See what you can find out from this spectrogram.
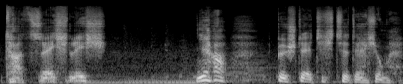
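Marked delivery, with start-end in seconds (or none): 0.0-1.1 sceptical question; dubious, understated response; doubtful. Acted. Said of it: "zog zweifelnd eine Braue hoch". 1.9-2.3 high, insistent yes; raised, youthful urgency; urgent boy. Acted. Breathless boy insists on warning.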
